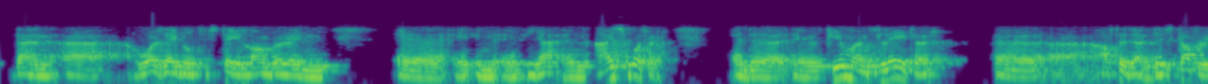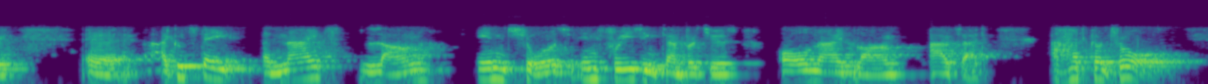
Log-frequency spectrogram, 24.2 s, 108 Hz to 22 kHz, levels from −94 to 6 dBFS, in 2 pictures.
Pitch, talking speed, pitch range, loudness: 105 Hz, 110 wpm, 95-145 Hz, -17 LUFS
